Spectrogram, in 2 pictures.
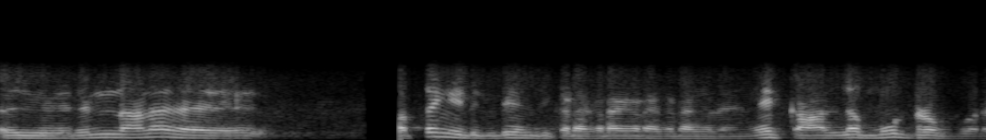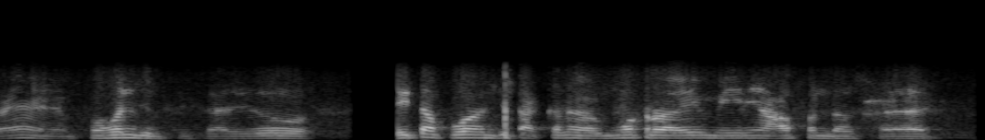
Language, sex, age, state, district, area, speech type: Tamil, male, 30-45, Tamil Nadu, Sivaganga, rural, conversation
